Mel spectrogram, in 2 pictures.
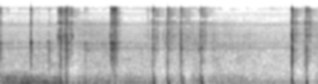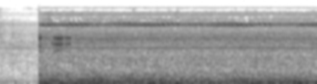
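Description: About ten single rifle shots, irregularly spaced, over the first four seconds. About five seconds in, a much louder steady rushing noise with a high, pulsing trill takes over.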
